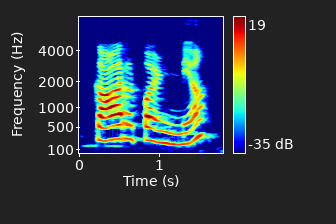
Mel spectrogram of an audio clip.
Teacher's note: का वरती आघात कारण पुढे जोडाक्षर, प वरती आघात कारण पुढे जोडाक्षर, का वरती आघात, प वरती आघात, दोषो पहतस, त वरती आघात कारण पुढे जोडाक्षर, स्वभाव कारण विसर्गाच्या पुढे प फ क ख आल्यास विसर्गाचा अर्धा उच्चार म्हणून 1/2.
